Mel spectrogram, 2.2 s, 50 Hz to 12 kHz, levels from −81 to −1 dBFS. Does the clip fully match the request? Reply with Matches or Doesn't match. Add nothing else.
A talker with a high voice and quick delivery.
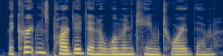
Matches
